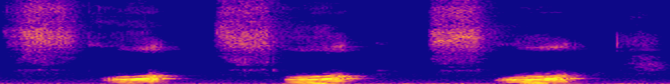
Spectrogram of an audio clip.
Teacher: Nah, shad itu ketika membunyikan huruf shad jangan terbaca huruf sin, ya. Bedakan shad itu huruf tebal karena terangkat pangkal lidahnya ke langit-langit, jadi dia menebal, so. Sedangkan sin itu huruf tipis karena pangkal lidah kita tidak terangkat.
